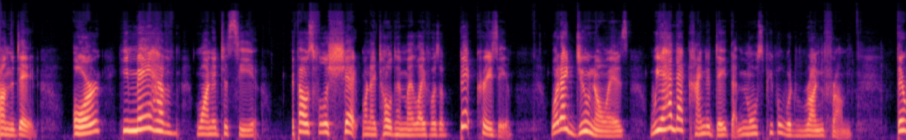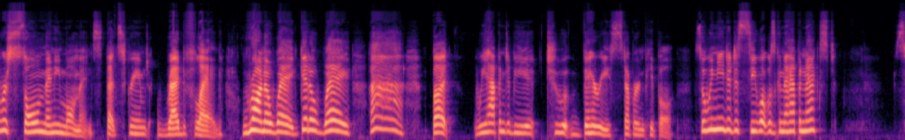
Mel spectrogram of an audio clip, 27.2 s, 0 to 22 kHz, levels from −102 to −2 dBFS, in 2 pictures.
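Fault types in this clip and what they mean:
No technical faults are audible anywhere in this audio.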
